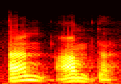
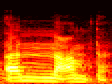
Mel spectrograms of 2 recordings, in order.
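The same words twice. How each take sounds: First: أنعمت with an undoubled n, no long hum; clear short nun. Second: أنعمت with a long, stressed nn; doubled nun. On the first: Sheikh modelling correct أنعمت, short clear nun. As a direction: release the n cleanly in أنعمت. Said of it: "ليست بغنة واضحة". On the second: Sheikh showing the error, a doubled nun in أنعمت. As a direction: press and hold the n in أنعمت. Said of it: "ولكن لا أشددها". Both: Shown as a demonstration.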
